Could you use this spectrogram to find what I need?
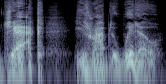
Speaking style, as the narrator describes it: In their gamesome but still serious way, one whispers to the other

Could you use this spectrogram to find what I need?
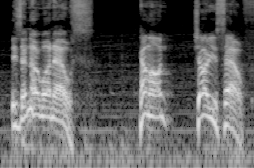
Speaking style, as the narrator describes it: I shout

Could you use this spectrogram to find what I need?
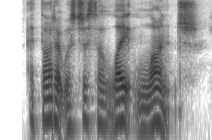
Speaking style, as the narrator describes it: he asks Scully through gritted teeth

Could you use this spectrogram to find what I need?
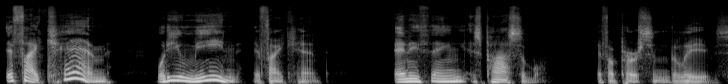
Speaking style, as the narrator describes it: he says

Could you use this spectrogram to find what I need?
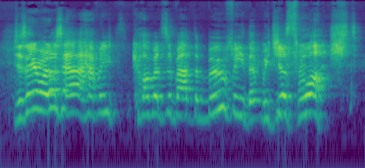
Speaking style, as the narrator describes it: He said desperately

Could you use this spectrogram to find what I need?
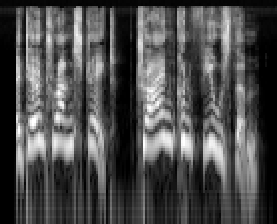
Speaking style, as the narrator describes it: she cried

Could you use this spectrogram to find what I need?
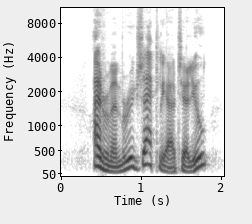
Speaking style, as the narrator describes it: cried the Duke excitedly

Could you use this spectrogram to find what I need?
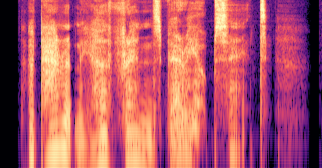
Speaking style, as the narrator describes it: she whispered

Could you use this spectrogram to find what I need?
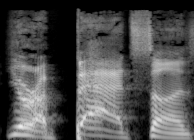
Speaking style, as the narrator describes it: Sabretooth screamed

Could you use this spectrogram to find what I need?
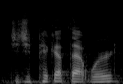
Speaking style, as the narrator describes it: They muttered

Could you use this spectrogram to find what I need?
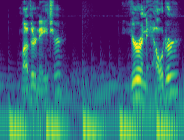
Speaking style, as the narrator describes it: I replied

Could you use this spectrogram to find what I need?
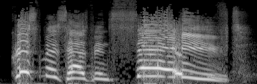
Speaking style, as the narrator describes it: Thomas screams out

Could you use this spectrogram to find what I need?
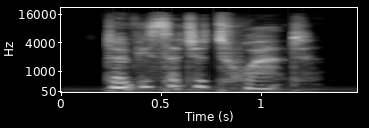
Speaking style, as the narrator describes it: whispered to himself

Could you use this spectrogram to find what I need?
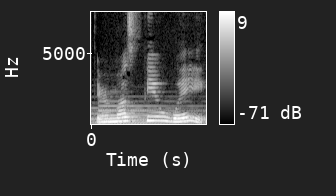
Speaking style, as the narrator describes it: cried Fifi

